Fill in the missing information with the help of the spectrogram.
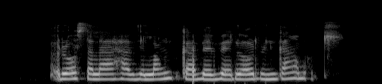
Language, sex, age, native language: Icelandic, female, 13, Icelandic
